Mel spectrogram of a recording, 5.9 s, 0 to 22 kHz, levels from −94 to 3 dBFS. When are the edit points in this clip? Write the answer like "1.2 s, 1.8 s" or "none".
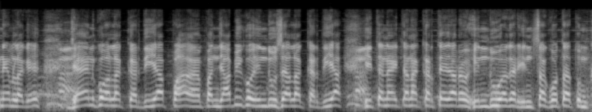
none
